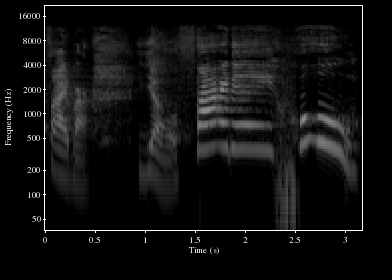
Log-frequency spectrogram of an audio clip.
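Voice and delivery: ordinary delivery

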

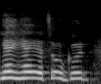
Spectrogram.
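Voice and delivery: high, too-breezy reassurance; brushing off worry. Retold or imitated. Reassuring parents on phone, retold.

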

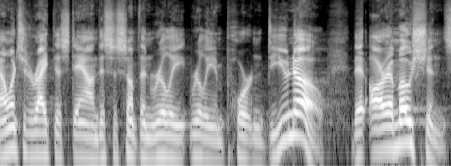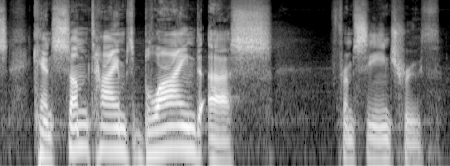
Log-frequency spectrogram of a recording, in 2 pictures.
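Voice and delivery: ordinary talk

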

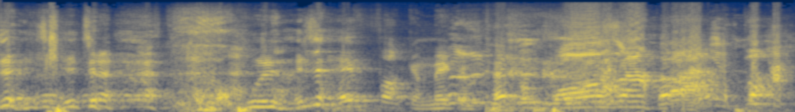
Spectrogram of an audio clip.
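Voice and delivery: high, slow words through laughter; laughing. Real, not acted. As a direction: talk while cracking up. Laughing at spicy food joke.

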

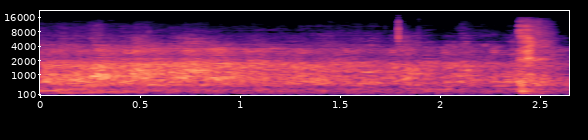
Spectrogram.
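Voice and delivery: breathy burst of real laughter. Real, not acted. Pastor cracking up while telling the congregation the story.

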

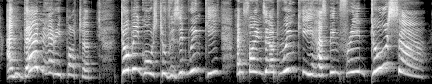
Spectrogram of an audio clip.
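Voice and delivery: high, loud squeaky elf voice, delighted; bubbling over with good news; delighted house elf. A narrator's reading. Dobby telling Harry about Winky, high and delighted. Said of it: "said Dobby delightedly".

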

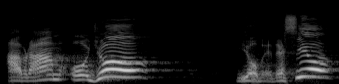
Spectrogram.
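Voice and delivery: slow, loud and weighty, each word hammered; preacher pounding the point; slow emphatic preaching. Acted. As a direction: drive home that he obeyed.

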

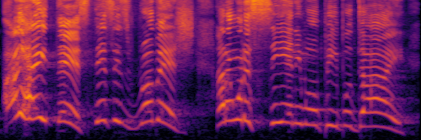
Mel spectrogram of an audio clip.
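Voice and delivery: loud, high-pitched venting yell; acted exasperated shouting. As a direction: let it all out at full voice. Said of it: "she starts yelling".

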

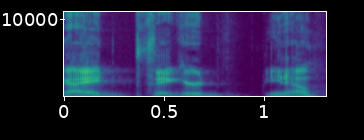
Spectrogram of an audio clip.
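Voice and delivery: soft, offhand; quiet shrug. Retold or imitated. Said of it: "He's like".

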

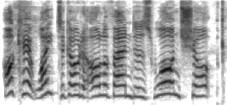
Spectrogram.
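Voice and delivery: high, hammed-up Potter-style kid voice; eager young wizard. Young wizard heading to Ollivander's, eager put-on voice. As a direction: pipe up like a thrilled little wizard.

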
